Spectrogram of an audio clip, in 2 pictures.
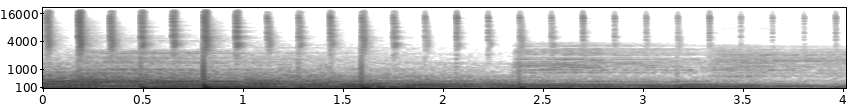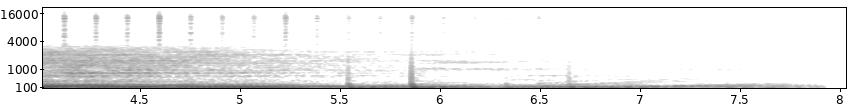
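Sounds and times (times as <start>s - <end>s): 
dark industrial music: 0.0s - 5.5s.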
